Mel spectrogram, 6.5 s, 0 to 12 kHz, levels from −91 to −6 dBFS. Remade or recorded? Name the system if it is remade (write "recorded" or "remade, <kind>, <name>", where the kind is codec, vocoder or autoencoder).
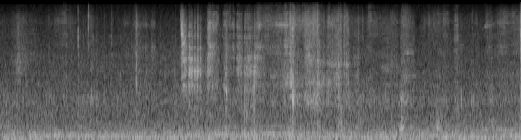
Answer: recorded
